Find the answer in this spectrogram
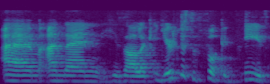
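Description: A woman speaks with an Irish accent at a moderate pace. Her intonation is lively. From Ireland. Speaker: podcast host. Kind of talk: casual chat.

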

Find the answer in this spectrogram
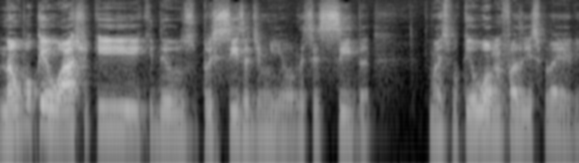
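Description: On a very clean recording with a silent background, a man with a fairly high pitch talks at a moderate pace in fairly even intonation. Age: 20s. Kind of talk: testimony. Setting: studio.

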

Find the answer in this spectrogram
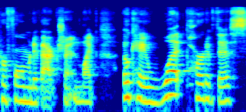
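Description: A woman speaks with a fairly even intonation. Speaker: theatre artist and aspiring director. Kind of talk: solo podcast monologue.

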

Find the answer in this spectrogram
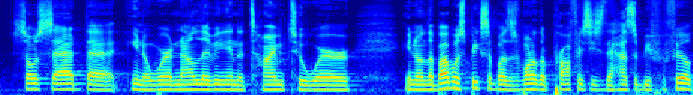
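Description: The voice moves at a fairly quick pace with monotone, flat intonation. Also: man, medium pitch for a man. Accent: American. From El Paso, Texas. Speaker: podcaster. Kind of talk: interview with personal testimony. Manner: casual, slangy.

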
